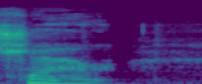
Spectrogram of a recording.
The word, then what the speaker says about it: Show: It should be show, but I heard it's pronounced Shao.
